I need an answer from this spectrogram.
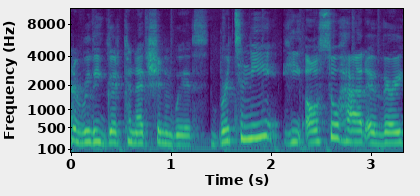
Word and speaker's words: Britany: say her name is not Britany it's not Britney it's Britany okay so I'm going to put some respect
